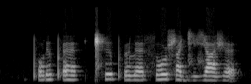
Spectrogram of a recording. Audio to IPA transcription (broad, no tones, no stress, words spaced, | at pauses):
pʼoɾɪpʼɛ | ǁʰɪpʼø lɛsoʂa d͡ʑɘʑaʒɛ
